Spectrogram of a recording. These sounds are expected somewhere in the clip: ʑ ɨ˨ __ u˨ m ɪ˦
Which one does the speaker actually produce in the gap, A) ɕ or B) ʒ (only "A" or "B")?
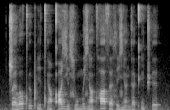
A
